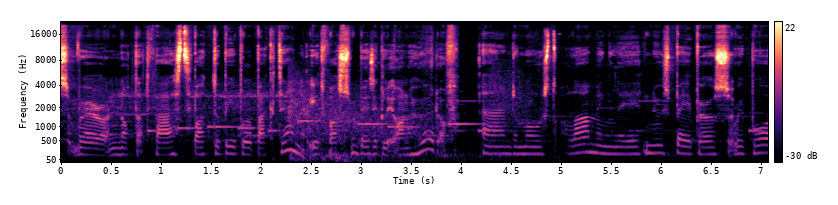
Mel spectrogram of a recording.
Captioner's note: train crash noises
